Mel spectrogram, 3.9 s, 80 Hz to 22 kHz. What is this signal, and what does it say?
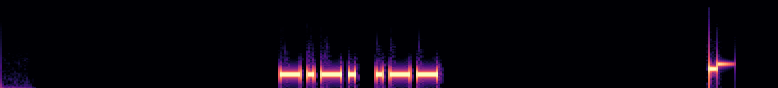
Morse code, heard as a keyed tone, about 36 wpm, 700 Hz. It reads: CW
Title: Top 180 QSO Elements 35wpm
